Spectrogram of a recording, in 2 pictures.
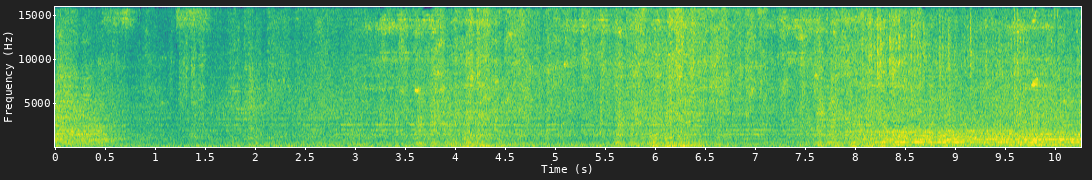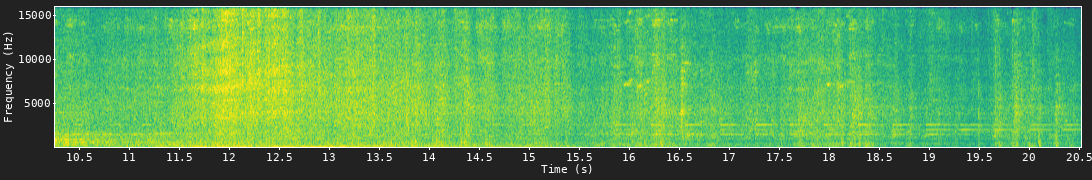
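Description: A long freight train rolling past at close range: double-stack container cars, then a Canadian Pacific AC44CWM mid-train diesel locomotive going by, its engine loudest about twelve seconds in, then tank cars.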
